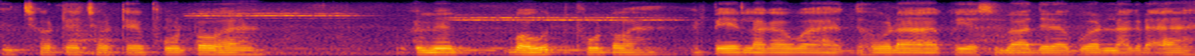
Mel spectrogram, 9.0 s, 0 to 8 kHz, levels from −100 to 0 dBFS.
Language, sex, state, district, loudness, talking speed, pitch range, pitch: Hindi, male, Bihar, Sitamarhi, -25 LUFS, 160 wpm, 105-110 Hz, 105 Hz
